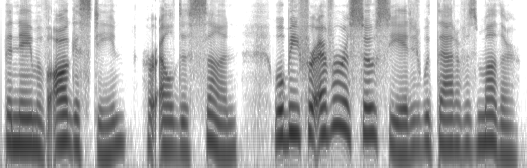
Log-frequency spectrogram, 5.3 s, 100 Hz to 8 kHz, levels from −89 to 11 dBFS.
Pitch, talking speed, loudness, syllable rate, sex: 185 Hz, 195 wpm, -19 LUFS, 5.7 syllables/s, female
